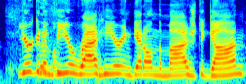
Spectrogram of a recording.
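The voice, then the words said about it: Imitated southern accent. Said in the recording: “Her and her little southern accent”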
